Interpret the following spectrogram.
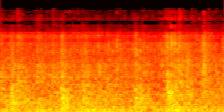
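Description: Outdoor background noise: a steady low rumble with faint, indistinct voices in the distance.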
